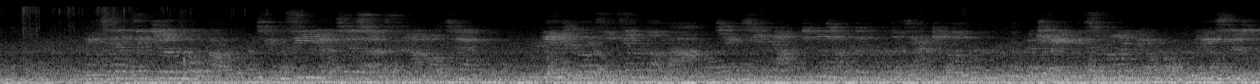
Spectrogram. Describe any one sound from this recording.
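A train rumbles and squeals as it rolls along.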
